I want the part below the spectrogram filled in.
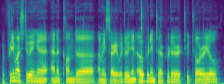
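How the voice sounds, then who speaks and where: A man with a slight American accent, chatting casually while teaching a live-streamed software tutorial and answering viewers. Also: medium pitch, fairly even intonation, fast, clear, resonant tone.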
